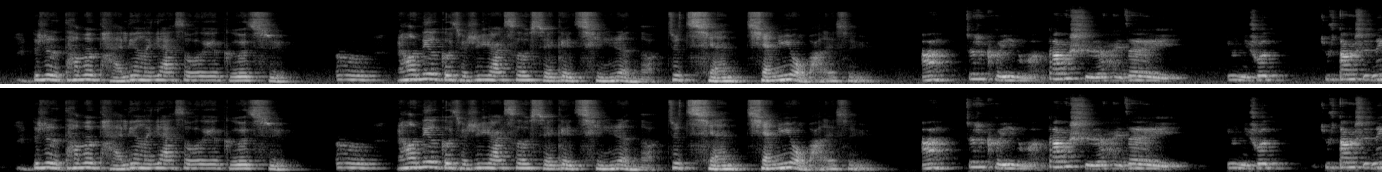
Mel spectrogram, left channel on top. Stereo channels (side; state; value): left; noise; rumble, 27 dB below the sound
